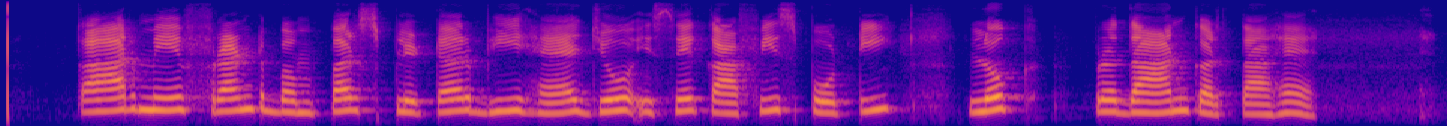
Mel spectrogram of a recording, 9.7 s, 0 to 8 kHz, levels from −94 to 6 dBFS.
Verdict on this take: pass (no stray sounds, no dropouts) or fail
pass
